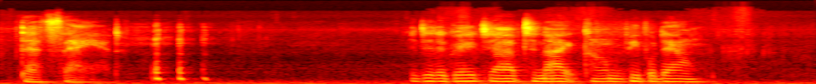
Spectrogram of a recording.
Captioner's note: chuckles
